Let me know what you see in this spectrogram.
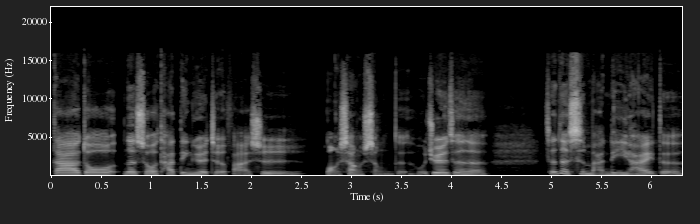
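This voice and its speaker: At a medium pitch and moderate pace, a woman speaks with ordinary pitch variation. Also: very clean recording, silent background. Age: 40s. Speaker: podcast host. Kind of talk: casual solo monologue. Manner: halting, many fillers.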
